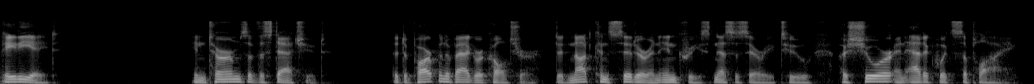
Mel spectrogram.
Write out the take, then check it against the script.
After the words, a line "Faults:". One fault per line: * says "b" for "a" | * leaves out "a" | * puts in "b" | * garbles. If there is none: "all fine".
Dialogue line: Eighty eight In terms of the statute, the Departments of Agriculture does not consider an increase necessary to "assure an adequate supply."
Eighty eight In terms of the statute, the Department of Agriculture did not consider an increase necessary to "assure an adequate supply."
Faults:
* says "Department" for "Departments"
* says "did" for "does"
